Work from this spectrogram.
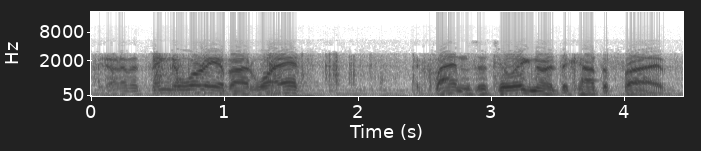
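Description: An actor playing a cool, sardonic, loyal gunfighter in a 1940s radio western, speaking dryly. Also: male voice, medium pitch, expressive, quick pace, close to an everyday voice. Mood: cool, mocking. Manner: dry, sardonic. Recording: tinny, noisy 1940s radio broadcast.

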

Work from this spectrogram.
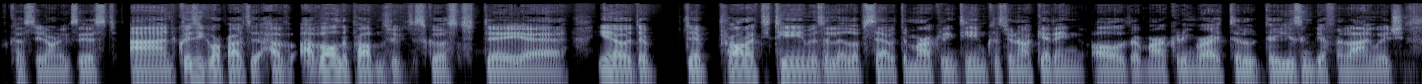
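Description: Fast-talking man with a deep voice. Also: fairly bright tone, no room sound. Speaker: podcast host. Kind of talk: conversational interview, posing questions and scenarios.

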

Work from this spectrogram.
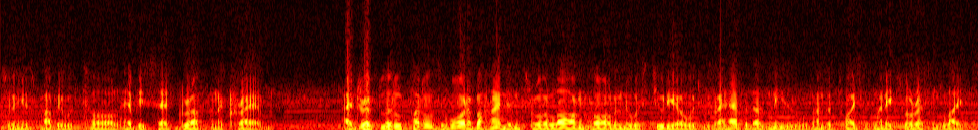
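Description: An American actor playing a wry, world-weary private detective, deadpan and sardonic, in a 1940s radio drama style. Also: male voice, rumbling low, quick pace. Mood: wry narrating. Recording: muffled old radio recording, music behind.

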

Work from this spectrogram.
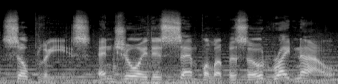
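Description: Male promo narrator, mid pitch, wry, deadpan delivery, music underneath. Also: unhurried. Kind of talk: scripted promo read.

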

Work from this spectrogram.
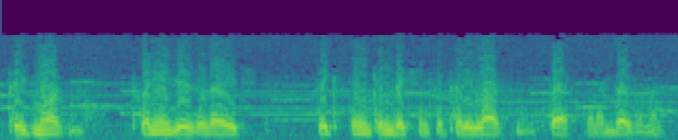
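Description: An actor playing a bitter young convict on the run in an old-time radio crime drama, with hard-boiled gangster talk. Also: male voice, sits low, steady tone, quick pace, natural voice. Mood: bitter, brooding. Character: bitter young fugitive convict hunting his wife for revenge. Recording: dull old radio recording with music.

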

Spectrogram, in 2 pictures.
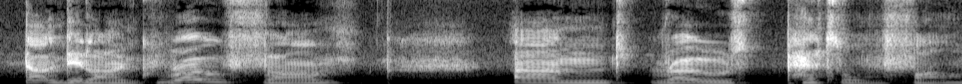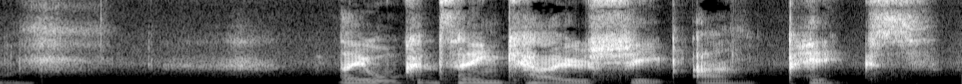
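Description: An actor playing a methodical investigator who narrates field notes in deliberate, measured phrases for an audio drama. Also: medium pitch, sharp tone, rough recording.

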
